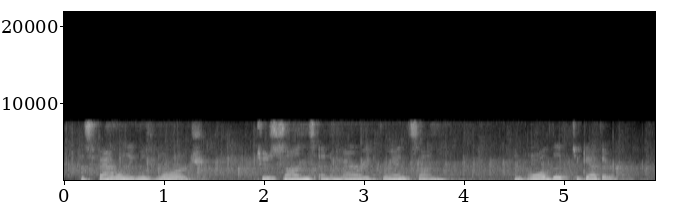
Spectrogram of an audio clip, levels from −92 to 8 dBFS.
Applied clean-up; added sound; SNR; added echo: none; Applause; 17 dB; reverberation time 2.7 s.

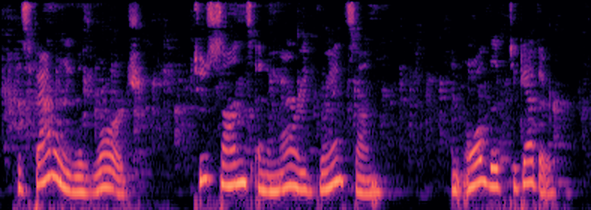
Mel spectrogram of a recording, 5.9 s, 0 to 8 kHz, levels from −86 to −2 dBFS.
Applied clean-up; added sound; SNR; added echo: classical method WPE with log-MMSE.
